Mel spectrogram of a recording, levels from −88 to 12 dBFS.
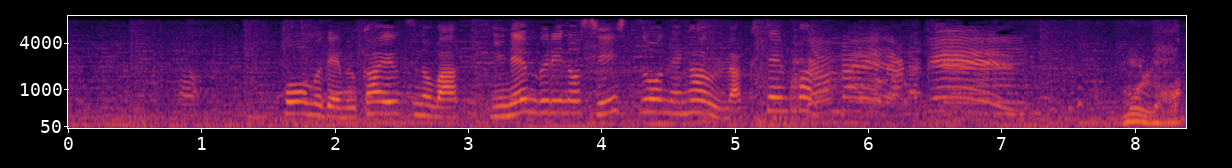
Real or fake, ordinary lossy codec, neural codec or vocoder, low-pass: real; none; none; 7.2 kHz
